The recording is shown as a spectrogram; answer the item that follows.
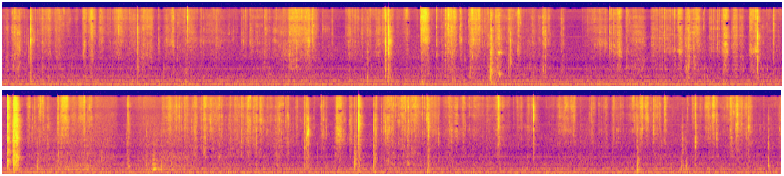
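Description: Paper and craft tools being handled at a work table: scattered light clicks, taps and paper rustles, with one sharper click about halfway through, over a steady low hum.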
